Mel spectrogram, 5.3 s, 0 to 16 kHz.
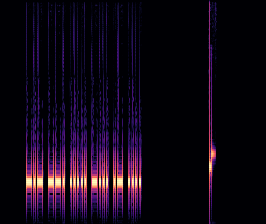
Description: Morse code, heard as a keyed tone, about 32 wpm, 700 Hz. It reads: KG5BAH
